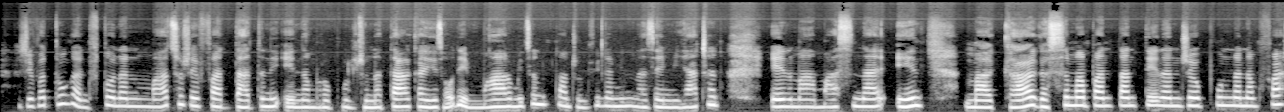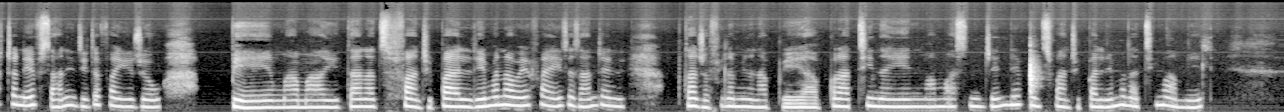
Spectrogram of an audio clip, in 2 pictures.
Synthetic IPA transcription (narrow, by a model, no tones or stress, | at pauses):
refət̪uŋɡənifi̥t̪onanimat͡surefad̪ad̪iniʔenamiropuluzunat̪akəezawd̪emaɾumit͡sinipi̥t̪aɳd͡zunifilamininazajmiaʈ͡ʂanə̥enimamasinəeni̥maɡ̥aɡəsimampant̪anit̪enanirewpʰununanamifaɾiʈ͡ʂənefiz̥aniɳɖ͡ʐiɳʈ͡ʂəfaiɾew | b̥emamait̪anət͡si̥faɳɖ͡ʐipalemanəwefaetəzanizanipi̥t̪aɳɖ͡ʐəfilaminanəb̥eəprat̪ʰinəenimamasinɖ͡ʐeninefant͡si̥faɳɖ͡ʐipalemanət̪ʰimameli̥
